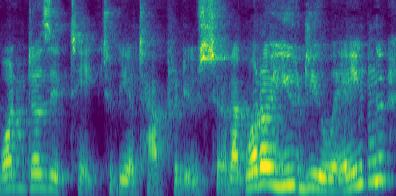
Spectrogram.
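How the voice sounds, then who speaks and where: With a non-native accent, a woman talks at a very fast pace and ordinary pitch variation. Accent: foreign. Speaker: real estate agent and business coach. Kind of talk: interview conversation. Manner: animated.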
